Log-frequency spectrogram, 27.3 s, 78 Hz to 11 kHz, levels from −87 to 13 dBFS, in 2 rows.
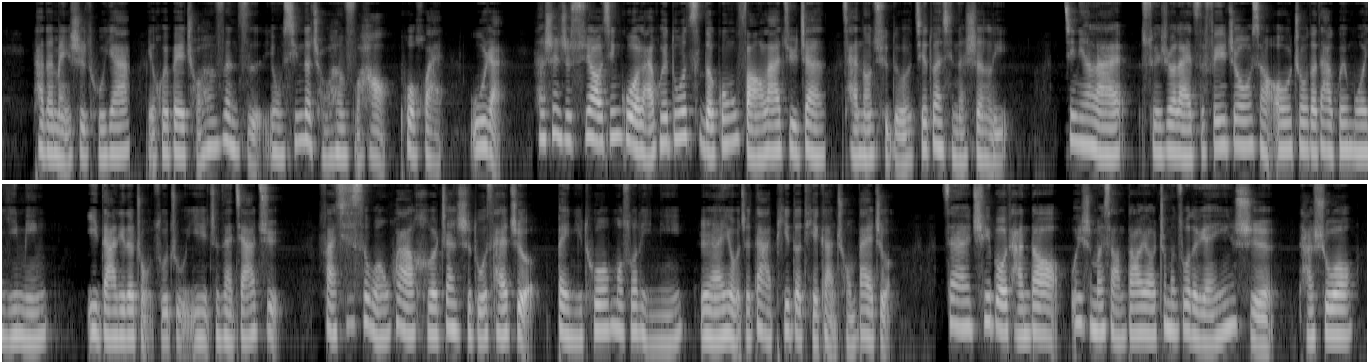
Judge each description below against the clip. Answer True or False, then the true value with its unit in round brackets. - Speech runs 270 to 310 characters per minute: True (295 characters per minute)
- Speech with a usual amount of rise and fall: True (3.1 semitones)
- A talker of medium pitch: True (175 Hz)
